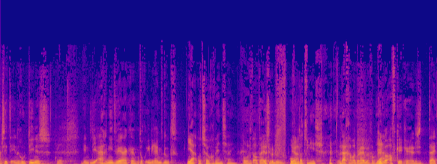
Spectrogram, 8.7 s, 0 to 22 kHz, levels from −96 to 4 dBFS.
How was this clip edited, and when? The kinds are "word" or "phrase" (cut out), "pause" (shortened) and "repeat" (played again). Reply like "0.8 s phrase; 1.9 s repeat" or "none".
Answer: 1.8 s word; 2.8 s word; 3.2 s word; 4.0 s word; 6.1 s word; 7.1 s word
